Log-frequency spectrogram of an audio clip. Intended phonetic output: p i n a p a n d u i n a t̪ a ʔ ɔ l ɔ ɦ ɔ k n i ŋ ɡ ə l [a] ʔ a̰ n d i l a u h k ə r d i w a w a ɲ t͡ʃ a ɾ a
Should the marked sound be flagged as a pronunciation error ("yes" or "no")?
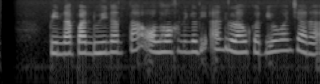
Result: yes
